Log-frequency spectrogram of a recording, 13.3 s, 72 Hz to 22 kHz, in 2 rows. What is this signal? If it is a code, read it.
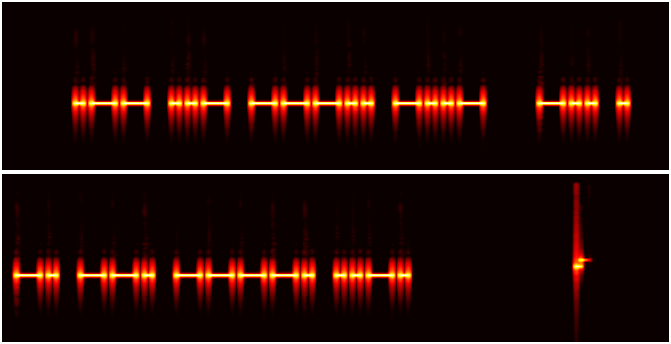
Morse code, heard as a keyed tone, about 15 wpm, 700 Hz. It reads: WU8X DE NG9F
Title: USA Callsign DE Callsign - 4 Characters - 15wpm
